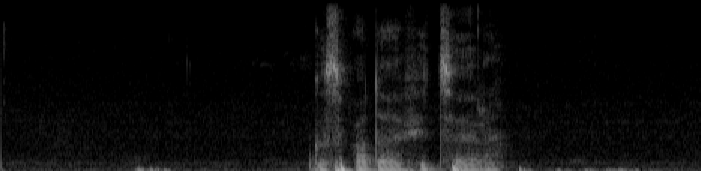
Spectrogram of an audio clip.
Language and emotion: Russian, sad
